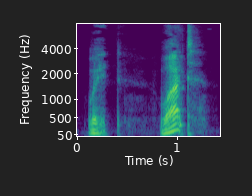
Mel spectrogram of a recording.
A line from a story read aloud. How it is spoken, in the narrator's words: Venkat stammered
